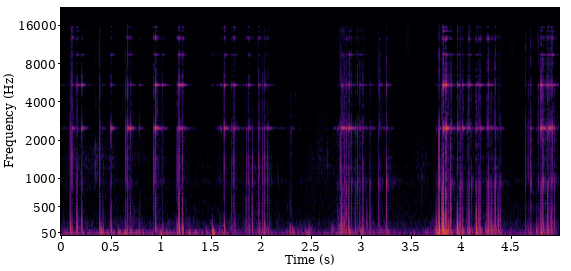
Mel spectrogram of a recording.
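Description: A small, hollow, empty faceted cut-glass tumbler is held in one hand close to the mic and tapped and scratched with long painted nails. The result is a run of quick, bright glassy clinks with a clear high ring that dies away fast, mixed with soft scratching between the taps.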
